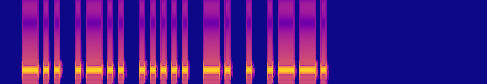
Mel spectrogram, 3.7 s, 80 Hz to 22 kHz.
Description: Morse code, heard as a keyed tone, about 31 wpm, 690 Hz. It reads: DL5NEP
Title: DXCC-100 Call Signs - 6 Characters - 30wpm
